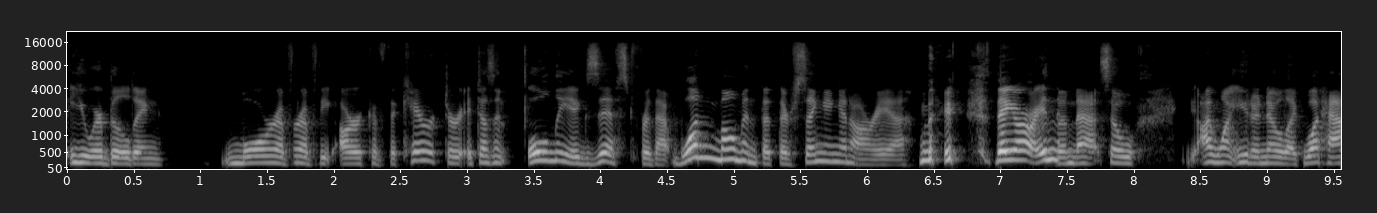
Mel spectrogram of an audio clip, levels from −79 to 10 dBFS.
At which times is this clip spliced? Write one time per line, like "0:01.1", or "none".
0:01.7
0:07.4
